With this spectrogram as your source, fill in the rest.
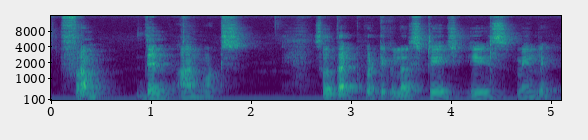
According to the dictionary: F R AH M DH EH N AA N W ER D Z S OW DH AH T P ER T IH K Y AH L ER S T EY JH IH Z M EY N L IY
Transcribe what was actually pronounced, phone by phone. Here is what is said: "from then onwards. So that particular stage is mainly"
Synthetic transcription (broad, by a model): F R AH M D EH N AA N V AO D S S OW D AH T P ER T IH K Y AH L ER S T EY JH IH Z M EY N L IY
